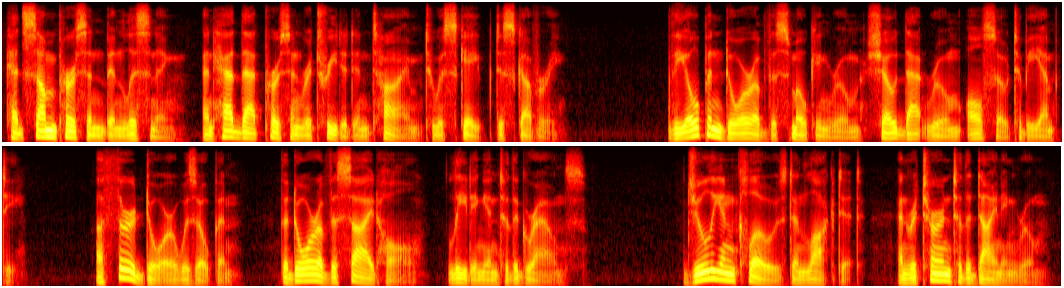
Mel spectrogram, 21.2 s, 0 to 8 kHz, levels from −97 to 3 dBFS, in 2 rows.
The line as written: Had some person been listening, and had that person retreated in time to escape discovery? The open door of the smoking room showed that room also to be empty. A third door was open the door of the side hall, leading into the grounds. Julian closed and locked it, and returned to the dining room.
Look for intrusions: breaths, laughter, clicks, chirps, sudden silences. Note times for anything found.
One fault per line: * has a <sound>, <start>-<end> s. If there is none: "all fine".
all fine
